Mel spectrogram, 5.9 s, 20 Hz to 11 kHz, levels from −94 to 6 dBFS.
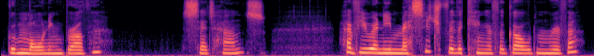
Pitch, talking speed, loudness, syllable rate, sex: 220 Hz, 160 wpm, -19 LUFS, 5.3 syllables/s, female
